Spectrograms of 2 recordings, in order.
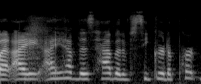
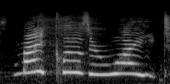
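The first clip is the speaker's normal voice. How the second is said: very high, loud, overwrought heroic wail; 13 semitones higher, 5 dB louder than usual. Doing Star Wars impressions for fun, a Luke impression. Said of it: "That was my Luke impression".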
